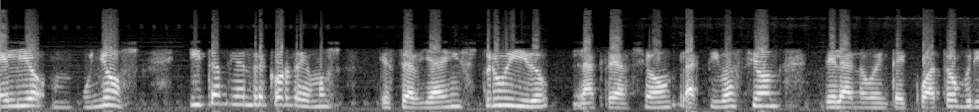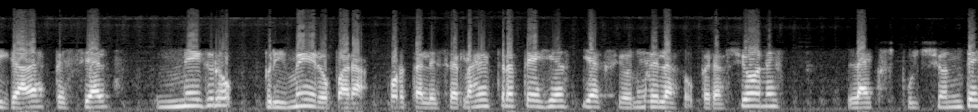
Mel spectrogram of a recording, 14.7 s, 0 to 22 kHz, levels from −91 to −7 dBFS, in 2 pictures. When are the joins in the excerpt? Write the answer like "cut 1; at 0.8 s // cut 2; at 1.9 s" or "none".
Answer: cut 1; at 4.2 s // cut 2; at 11.7 s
